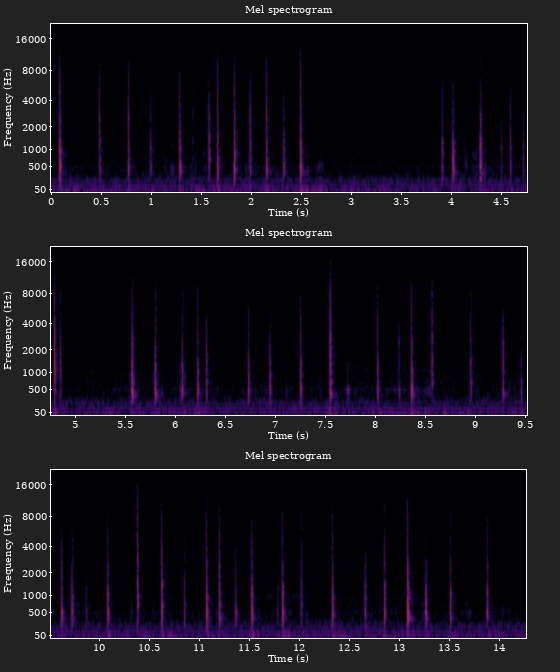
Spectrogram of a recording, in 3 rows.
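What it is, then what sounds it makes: Cardboard box (named). A Saviland cardboard gift box is tapped and scratched with long nails, giving about 47 sharp, dry clicks that die away almost instantly. The taps come in quick, irregular runs with a short pause near the three-second mark, over a faint steady low hum.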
